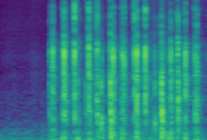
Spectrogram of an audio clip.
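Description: After about half a second of quiet, fingertips type quickly on the plastic keycaps of a vintage beige plastic full-size keyboard with Taiwan Jet linear mechanical switches in a hollow case with no plate. About fifteen sharp, bright key clacks follow in a rapid run, each dying away almost instantly, with a hollow low thump beneath them.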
